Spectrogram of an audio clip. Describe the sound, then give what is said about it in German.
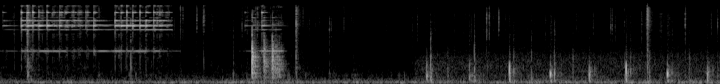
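A small hand bell rung to summon a servant gives a bright, high jingling for under two seconds. A single glassy clink follows, then a run of soft, steady footsteps. “Gräfin haben geläutet?”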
